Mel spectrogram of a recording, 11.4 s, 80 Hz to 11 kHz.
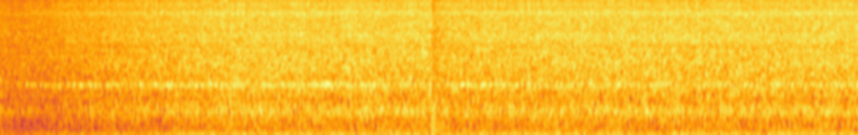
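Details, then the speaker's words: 1980-86 bullnose Ford F150 V8 idling after carb swap and fitting a low-pressure Edelbrock fuel pump with new fuel lines; steady, even idle. The earlier scraggly noise, possibly pinging, is gone and the truck runs well. "gonna be funny if that scraggly noise went away i don't really hear that noise anymore"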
